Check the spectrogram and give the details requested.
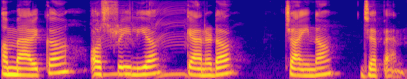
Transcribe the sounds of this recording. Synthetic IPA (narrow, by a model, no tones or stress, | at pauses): əmɛːɾɪkaɔːsʈɾeːlijakɛːnəɖa | t͡ʃaːɪna | d͡ʒɛːpɛːn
